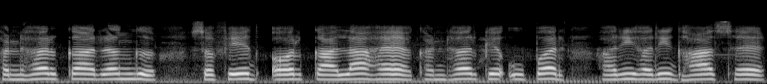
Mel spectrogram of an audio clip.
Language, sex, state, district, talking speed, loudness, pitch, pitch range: Hindi, male, Jharkhand, Deoghar, 110 wpm, -14 LUFS, 235 Hz, 225-245 Hz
